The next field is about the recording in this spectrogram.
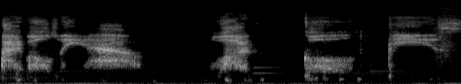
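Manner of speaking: hushed, soft, very slow whisper. Voicing a character who whispers to a party member: whispering in character. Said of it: "whisper something to, like, Nyx's, uh, ear and just say".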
